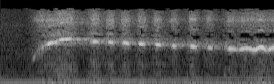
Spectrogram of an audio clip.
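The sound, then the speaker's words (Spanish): A person whistles to lure a cricket out, one long, sustained high note that rises at the start, then holds steady with a rapid pulsing warble, fairly loud, with no talking. “No, pero así se va a meter para adentro, porque soy yo el que silba.”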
